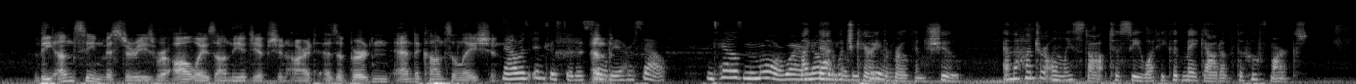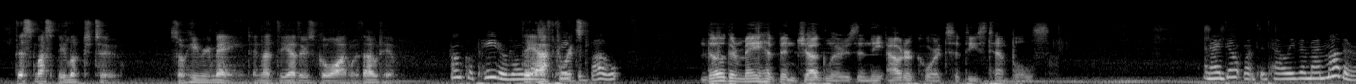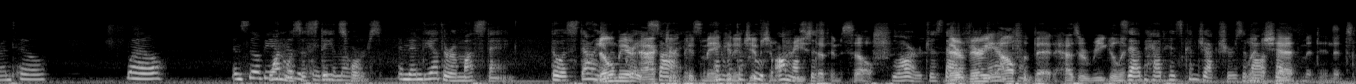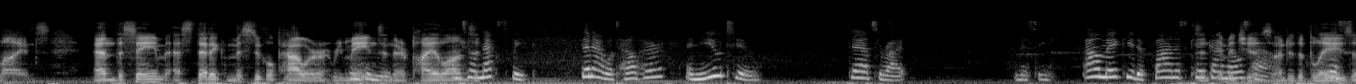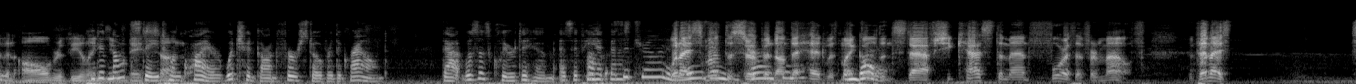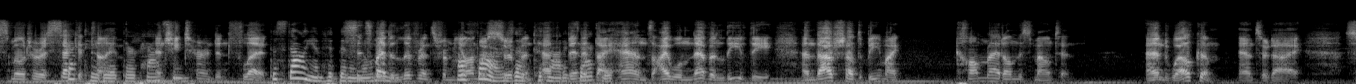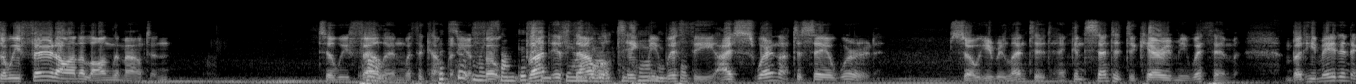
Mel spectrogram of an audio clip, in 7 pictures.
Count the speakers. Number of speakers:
4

